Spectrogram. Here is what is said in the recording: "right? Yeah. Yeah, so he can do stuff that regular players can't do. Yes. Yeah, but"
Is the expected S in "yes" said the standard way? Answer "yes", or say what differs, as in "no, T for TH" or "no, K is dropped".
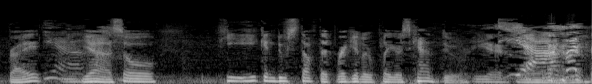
no, S is dropped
